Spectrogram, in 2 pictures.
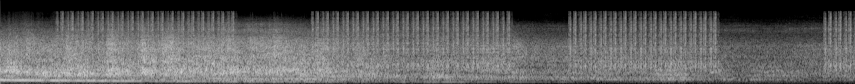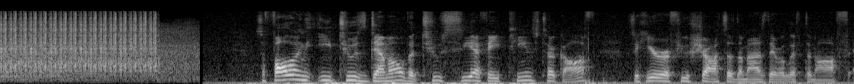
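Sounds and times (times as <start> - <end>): turboprop aircraft passing: 0.0 - 10.6
camera shutter bursts: 0.6 - 2.4, 3.1 - 7.2, 8.2 - 10.2.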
